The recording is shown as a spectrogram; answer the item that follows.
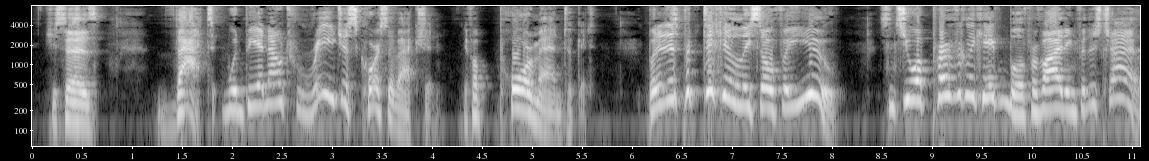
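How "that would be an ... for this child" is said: put-on very high, crazed, mad old woman voice. Reading a saga wife's protest to her husband: voice like a mad old woman. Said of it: "What is that voice? It sounds like a mad old woman".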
